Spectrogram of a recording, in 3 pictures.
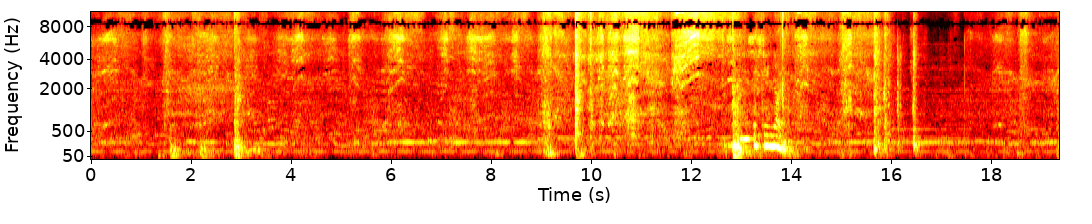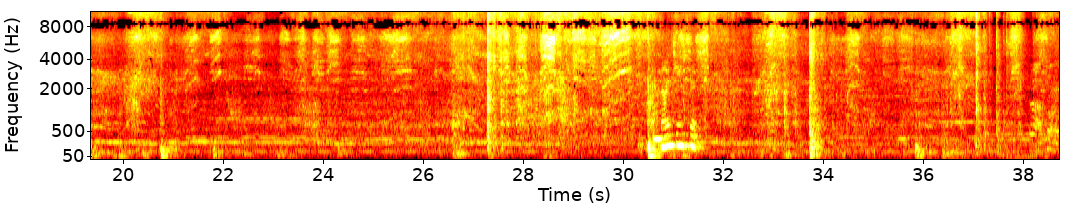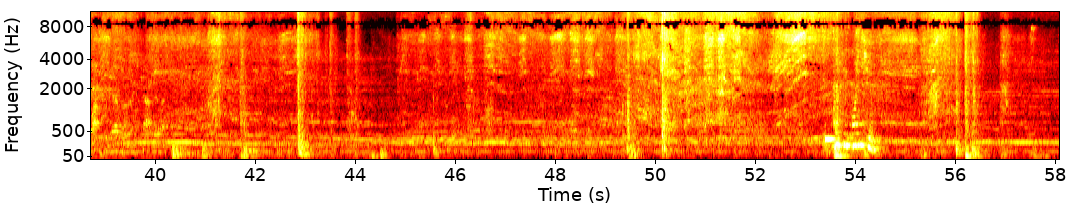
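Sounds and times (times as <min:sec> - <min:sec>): electric motor whine: 0:00.0 - 0:58.0.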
